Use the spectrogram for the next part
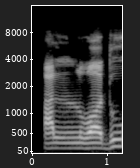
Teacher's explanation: দুই ঠোঁটকে গোল করে তারপরে সজরে ধাক্কা দিয়ে উচ্চারণে আওয়াজকে কঠিন করে বলতে হবে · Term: ওয়াও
